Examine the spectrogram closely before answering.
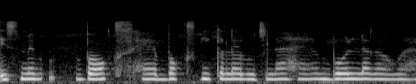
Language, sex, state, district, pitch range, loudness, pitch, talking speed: Hindi, female, Jharkhand, Palamu, 240-250 Hz, -17 LUFS, 245 Hz, 175 wpm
